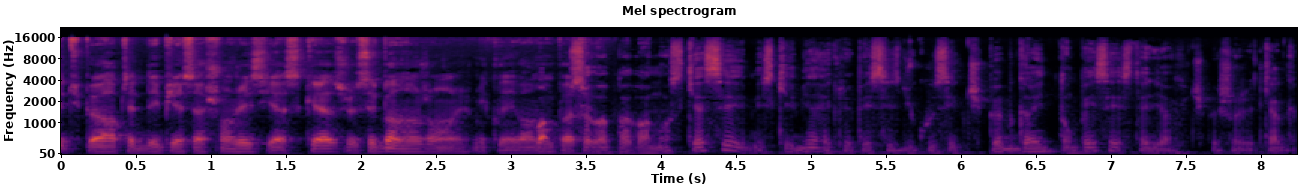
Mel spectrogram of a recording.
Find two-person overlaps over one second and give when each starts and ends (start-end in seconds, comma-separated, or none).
none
